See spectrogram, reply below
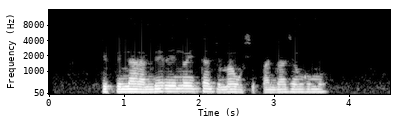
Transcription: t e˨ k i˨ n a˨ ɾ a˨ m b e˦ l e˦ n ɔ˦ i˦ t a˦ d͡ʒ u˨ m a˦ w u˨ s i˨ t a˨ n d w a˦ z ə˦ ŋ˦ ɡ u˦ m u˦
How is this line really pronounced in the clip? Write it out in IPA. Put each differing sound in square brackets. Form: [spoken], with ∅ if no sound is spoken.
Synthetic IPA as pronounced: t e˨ [p] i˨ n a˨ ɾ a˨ m b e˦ [ɾ] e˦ n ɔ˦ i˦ t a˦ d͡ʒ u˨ m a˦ w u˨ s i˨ [p] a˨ n d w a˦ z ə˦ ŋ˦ ɡ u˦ m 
